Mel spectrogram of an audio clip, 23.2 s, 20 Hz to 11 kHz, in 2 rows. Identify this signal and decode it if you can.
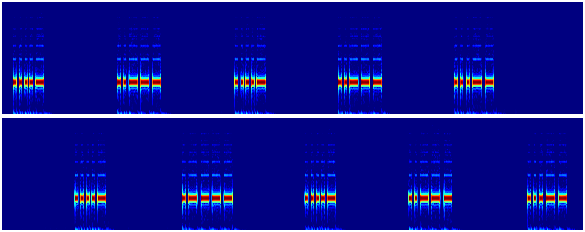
Morse code, heard as a keyed tone, about 20 wpm, spaced as for 5 wpm, 970 Hz. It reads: 42423 41423
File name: Code Quick / AudioDownld1 / Seg76-Day8-DayDrill 8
